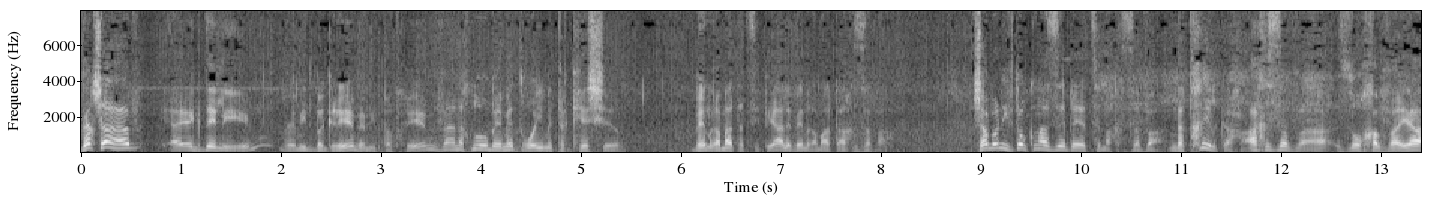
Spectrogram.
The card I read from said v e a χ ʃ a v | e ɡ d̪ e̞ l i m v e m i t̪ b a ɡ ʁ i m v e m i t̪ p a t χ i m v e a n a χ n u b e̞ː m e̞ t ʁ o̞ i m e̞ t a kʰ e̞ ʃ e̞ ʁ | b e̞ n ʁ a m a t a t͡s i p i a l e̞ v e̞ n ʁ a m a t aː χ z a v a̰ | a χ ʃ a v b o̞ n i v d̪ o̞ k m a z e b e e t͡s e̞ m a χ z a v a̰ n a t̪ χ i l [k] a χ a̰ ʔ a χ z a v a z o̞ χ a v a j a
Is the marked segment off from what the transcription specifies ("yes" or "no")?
no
